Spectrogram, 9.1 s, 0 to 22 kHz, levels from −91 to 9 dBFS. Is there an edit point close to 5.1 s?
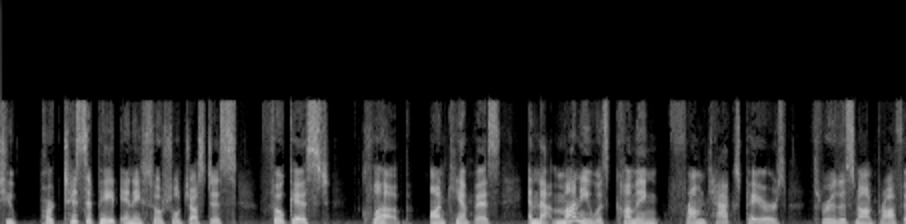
no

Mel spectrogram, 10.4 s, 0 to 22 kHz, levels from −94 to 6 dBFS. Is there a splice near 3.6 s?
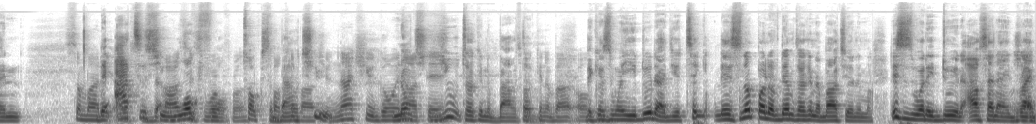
no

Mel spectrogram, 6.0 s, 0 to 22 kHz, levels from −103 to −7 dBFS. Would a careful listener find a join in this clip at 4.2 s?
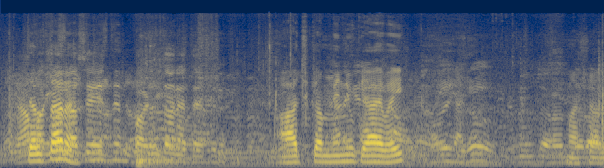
no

